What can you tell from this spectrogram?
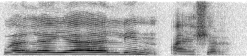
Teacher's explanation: Lalu pada ayat kedua ada hukum bacaan idhar halqi, yaitu karena ada tanwin bertemu dengan ain, harus dibaca terang atau jelas, idhar halqi.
